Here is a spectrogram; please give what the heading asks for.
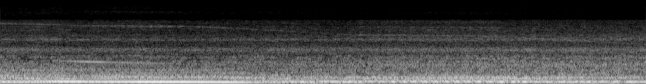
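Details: Supercharged Coyote V8 Ford Fairmont on dyno, about 900 rear-wheel hp, new Magnafuel 750 pump on boost-referenced return fuel system: deep steady full-throttle drone, no misses, stumbles or knocks; plenty of fuel, normal WOT run.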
